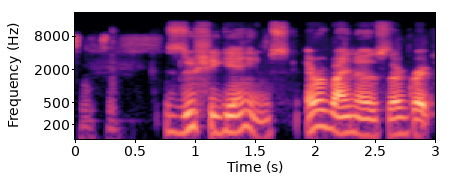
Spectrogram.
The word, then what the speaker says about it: Zushi Games: Zushi Games. Everybody knows their great work. Sushi. Sushi. It rhymes with sushi. That's right. But it's spelled with a Z.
